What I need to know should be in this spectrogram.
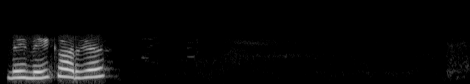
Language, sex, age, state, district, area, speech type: Dogri, female, 45-60, Jammu and Kashmir, Reasi, urban, conversation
